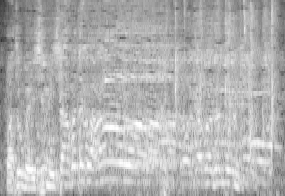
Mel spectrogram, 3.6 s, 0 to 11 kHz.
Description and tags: This sound belongs to a sample pack that contains all the sounds I used to make my Vietnam mix. (I'll post more info and a link on the forum.) These sounds were recorded during a trip through Vietnam from south to north in August 2006. All these sounds were recorded with a Sony MX20 voice recorder, so the initial quality was quite low. All sounds were processed afterwards. This was recorded on the most terrible boat trip I have ever been on. The captain is determined to entertain us. Have fun or drown...
announcement, asia, sound-painting, vietnam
